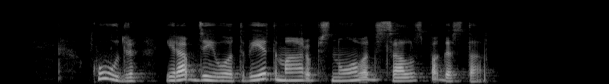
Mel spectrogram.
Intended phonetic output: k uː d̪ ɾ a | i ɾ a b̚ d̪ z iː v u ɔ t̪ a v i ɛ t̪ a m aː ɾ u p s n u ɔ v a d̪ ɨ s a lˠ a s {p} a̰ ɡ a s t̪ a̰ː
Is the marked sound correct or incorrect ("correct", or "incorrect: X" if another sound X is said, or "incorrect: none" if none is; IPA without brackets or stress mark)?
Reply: correct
